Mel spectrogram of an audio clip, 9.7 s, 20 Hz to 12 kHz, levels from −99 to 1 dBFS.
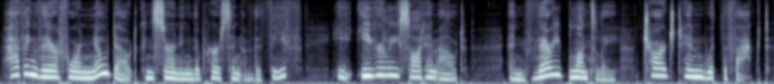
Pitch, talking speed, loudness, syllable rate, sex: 215 Hz, 145 wpm, -17 LUFS, 4.2 syllables/s, female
